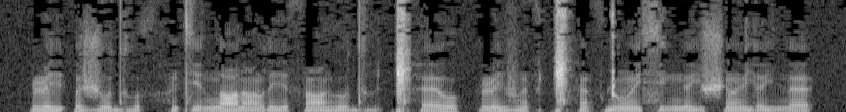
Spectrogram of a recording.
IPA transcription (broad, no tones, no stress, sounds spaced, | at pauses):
ɭ i ʔ ə ʒ u dʱ u θ h ə̃ tʲ ɑ n ɑ ɾ ɑ̃ ʊ̯ ɾ i θ ɑ̃ ð u dʱ ə ǁʰ ɛ ʊ̯ | ɭ i v ẽ θ ǁʰ ɛ̃ θ ɖ ũ ɪ̯ sʲ ə ŋ e j ʃ ə̃ ɪ̯ j e j n ɛ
